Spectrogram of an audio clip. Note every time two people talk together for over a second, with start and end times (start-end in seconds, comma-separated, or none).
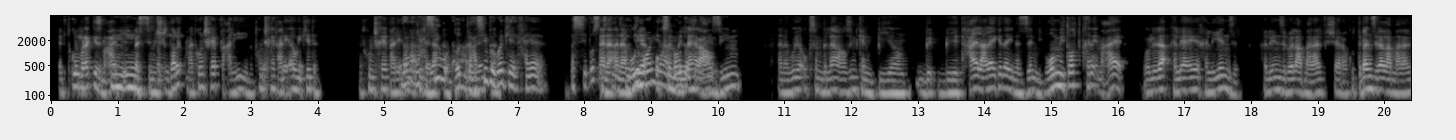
5.2-6.7, 8.2-10.0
